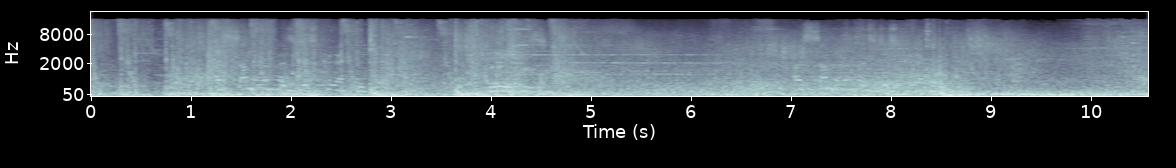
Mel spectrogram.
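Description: Fantasy battle effects crackle and clash rapidly.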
